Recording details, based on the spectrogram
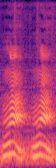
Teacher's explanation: dari tenggorokan maka tidak tepat Hai seperti kita mengucapkan ngah ngah ini tidak keluar dari tengah tenggorokan tapi dari hidung atau kalium pangkal hidung itu pokok ilmu tajwid yang kedua yang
